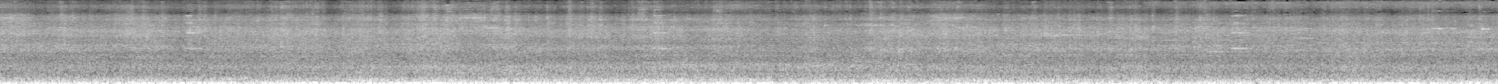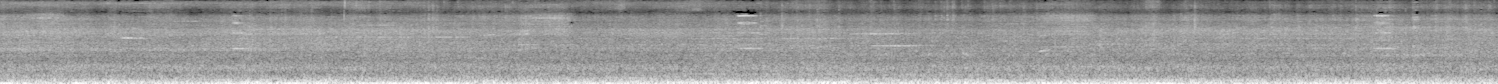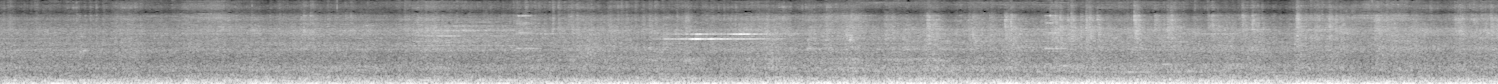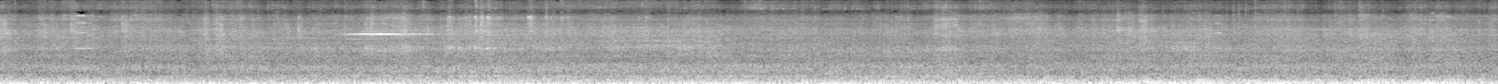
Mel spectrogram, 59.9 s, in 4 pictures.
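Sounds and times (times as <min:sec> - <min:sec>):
freight train wheels rumbling: 0:00.0 - 0:59.9
high wheel squeals: 0:01.7 - 0:02.2, 0:10.4 - 0:13.2, 0:13.8 - 0:18.2, 0:19.2 - 0:20.7, 0:22.1 - 0:26.1, 0:28.4 - 0:29.6, 0:34.0 - 0:41.4, 0:45.6 - 0:46.4, 0:48.1 - 0:50.6.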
